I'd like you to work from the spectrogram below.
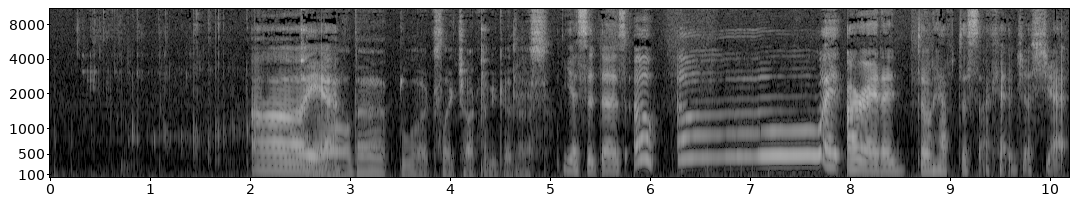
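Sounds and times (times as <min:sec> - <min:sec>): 
quiet hiss: 0:00.0 - 0:10.1
dark beer from Fairfield California pouring into a glass: 0:00.2 - 0:03.0
speech: 0:02.0 - 0:06.4, 0:07.8 - 0:10.1.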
